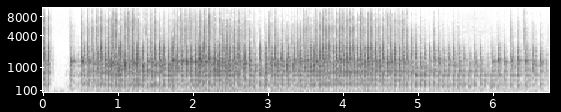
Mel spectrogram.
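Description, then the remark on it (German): A prize wheel called the Wheel of Torture spins with a loud, rapid rattle of clicks against its pointer, the ticking gradually slowing and spacing out toward the end. No voices accompany it. “Wir werfen das Wheel of Torture an.”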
